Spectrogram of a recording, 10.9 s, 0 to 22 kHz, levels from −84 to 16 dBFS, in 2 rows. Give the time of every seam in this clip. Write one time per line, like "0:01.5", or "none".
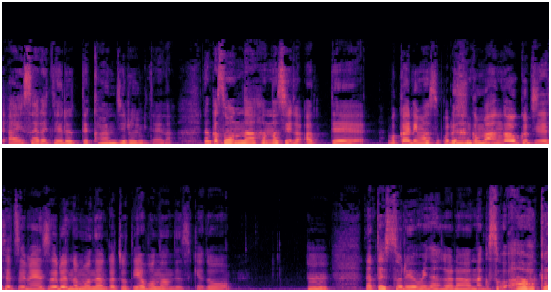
0:03.8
